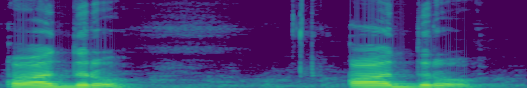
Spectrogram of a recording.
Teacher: रा जो है वक़फ़ की सूरत में साकिन हो जाएगा, रा के नीचे ज़ेर है। · दाल पे कलकला करते हुए उसी तरह कौफ को मोटा पढ़ते हुए अदा करेंगे, और दाल साकिन पर जुम्बश देते हुए, इसको हरकत देते हुए पढ़ेंगे। क़द्र, क़द्र। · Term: रा साकिन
